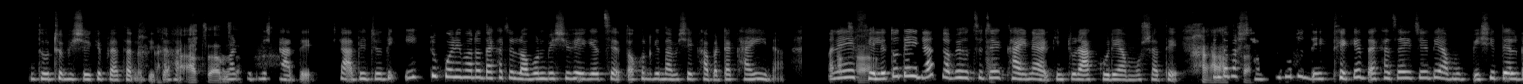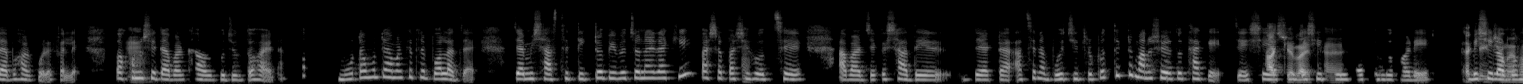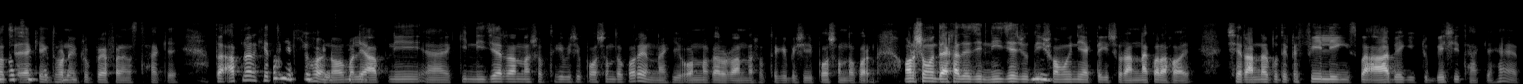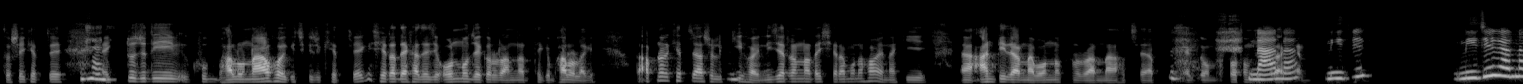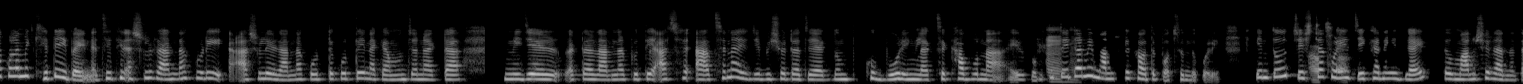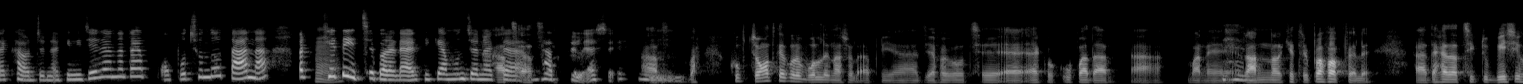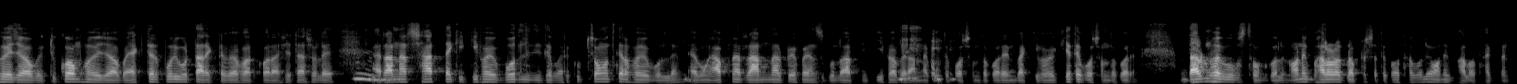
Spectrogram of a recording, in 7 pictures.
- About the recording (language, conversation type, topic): Bengali, podcast, কোন একটি উপাদান বদলালে পুরো রেসিপির স্বাদ বদলে যায়—এমন কিছু উদাহরণ দিতে পারবেন?
- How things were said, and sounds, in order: laughing while speaking: "হ্যাঁ, আচ্ছা"; tapping; unintelligible speech; chuckle; other background noise; chuckle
